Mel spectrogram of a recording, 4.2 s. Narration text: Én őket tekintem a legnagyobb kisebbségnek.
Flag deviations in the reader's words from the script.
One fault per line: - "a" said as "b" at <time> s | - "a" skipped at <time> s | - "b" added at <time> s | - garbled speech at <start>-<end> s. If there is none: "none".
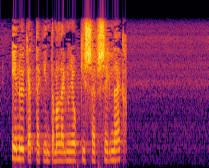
none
